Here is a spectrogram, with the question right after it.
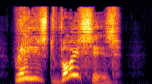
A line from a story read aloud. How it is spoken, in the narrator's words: panted Mrs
